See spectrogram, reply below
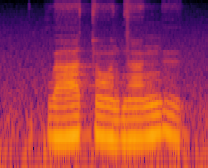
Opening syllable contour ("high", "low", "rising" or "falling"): rising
